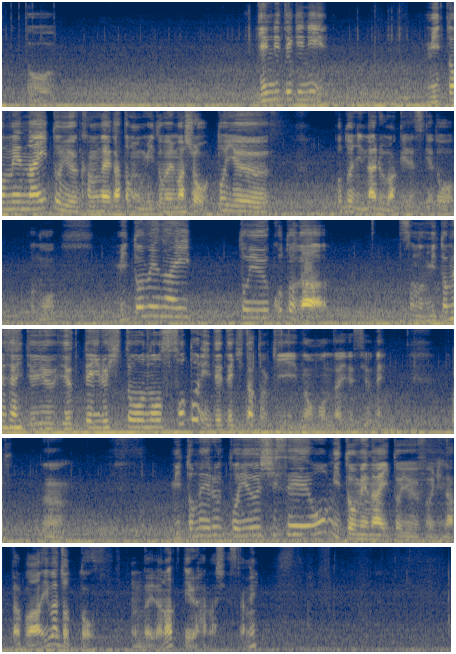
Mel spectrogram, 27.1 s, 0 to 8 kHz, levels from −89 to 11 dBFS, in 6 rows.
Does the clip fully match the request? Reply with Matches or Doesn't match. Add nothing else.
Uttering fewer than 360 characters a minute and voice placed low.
Matches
